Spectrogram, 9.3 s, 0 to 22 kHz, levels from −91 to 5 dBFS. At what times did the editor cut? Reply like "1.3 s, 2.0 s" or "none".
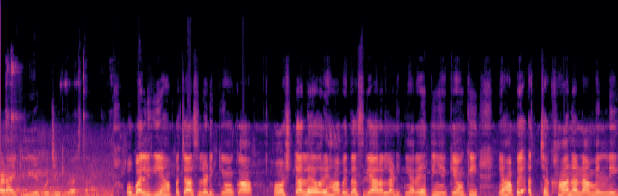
1.7 s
